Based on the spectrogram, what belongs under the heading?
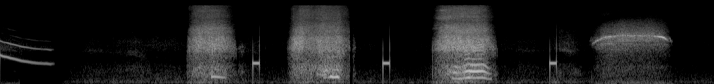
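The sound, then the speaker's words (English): Someone tries to whistle the Canary Islands whistled language in short bursts: a clear gliding whistle, then several breathy, airy blows with faint tones, separated by brief pips, ending in a steadier high whistle. Fairly loud. “The Canary Islands have a song of their own, in a whistle carried on the wind.”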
